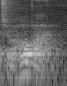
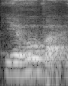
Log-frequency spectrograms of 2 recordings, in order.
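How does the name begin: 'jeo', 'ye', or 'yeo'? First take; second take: jeo; ye. First: The name begins with 'jeo' and ends 'ba'. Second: The name begins with 'ye' and ends 'ba'. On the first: This is how English-speaking missionaries said the name. "영어 선교사들이 영어로 말할 때 하나님의 이름이 저호바예요" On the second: This is how Chinese people said the name. "중국 사람들이 어떻게 불렀냐면요"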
